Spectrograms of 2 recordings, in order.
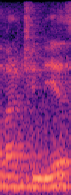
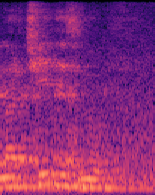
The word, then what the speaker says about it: Martínez: De tão generosa que ela é, todo mundo fala Martinez e ela nunca corrige ninguém, né? E é Martínez, eu fiquei sabendo também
